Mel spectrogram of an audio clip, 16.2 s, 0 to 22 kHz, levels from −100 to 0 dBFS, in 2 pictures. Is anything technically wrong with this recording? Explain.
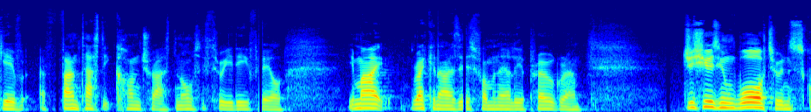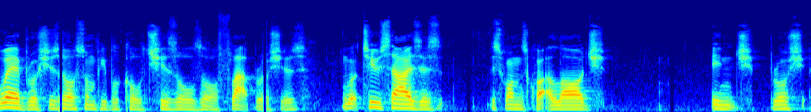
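Yes. There are gaps at joins of encoded pieces, at 0.56, 2.59, 4.63, 6.66, 8.70, 10.74, 12.78 and 14.81 s. The first gap lasts about 30 ms and the rest about 38 ms. They come from separately encoded pieces joined without trimming the encoder's start delay or last-frame padding. Unlike random dropouts, they repeat every 2.0 s, their edges are codec-smeared, and the sound resumes exactly where it stopped.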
